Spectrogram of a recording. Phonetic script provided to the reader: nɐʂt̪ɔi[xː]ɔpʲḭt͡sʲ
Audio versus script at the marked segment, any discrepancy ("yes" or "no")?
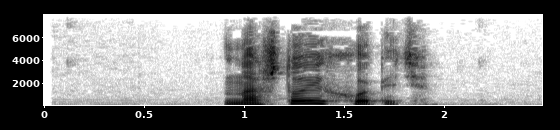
no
